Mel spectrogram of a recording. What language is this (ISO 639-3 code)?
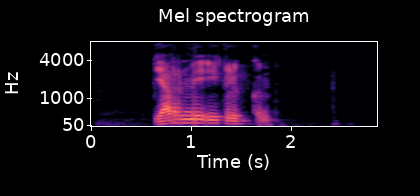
isl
